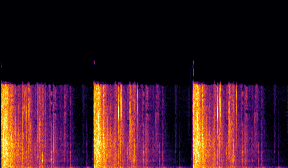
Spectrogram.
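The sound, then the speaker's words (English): Three loud, heavy slams on DJ turntables by DJ Brysky, evenly spaced about two seconds apart, each a sharp crashing thump that trails off into a rumbling decay, with no talking. “You can hear DJ Brysky slamming his turntables right now.”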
